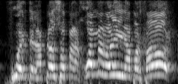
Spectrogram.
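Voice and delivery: loud, high announcer call. Real, not acted. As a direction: hype the crowd for the next act. Introduces next comedian.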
